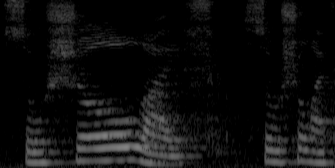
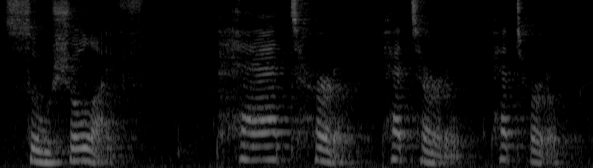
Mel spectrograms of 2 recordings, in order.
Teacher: ao invés de falar social, life, falar o L duas vezes, você fala só uma vez.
